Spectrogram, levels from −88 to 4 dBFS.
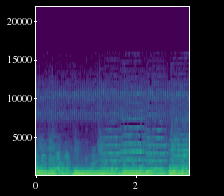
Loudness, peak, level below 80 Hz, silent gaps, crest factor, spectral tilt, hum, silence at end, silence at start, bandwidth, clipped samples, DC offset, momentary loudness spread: -22 LUFS; -6 dBFS; -64 dBFS; none; 14 dB; -7.5 dB/octave; none; 0 s; 0 s; 12.5 kHz; under 0.1%; under 0.1%; 3 LU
